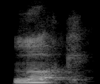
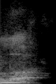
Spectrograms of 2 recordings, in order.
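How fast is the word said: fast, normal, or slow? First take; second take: slow; fast. First: The word is said very slowly. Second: The word is said very quickly. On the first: "it's really slow, super slow mode" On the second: "full speed ahead. Fast as you can"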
